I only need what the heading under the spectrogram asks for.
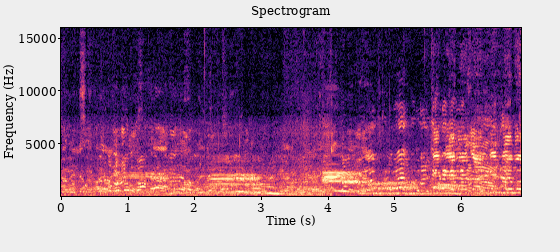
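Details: A cow at Amabari cattle market in Dinajpur, sold along with calves on 24 May, gives a drawn-out moo that slides downward, amid the steady chatter of a busy crowd of traders.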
